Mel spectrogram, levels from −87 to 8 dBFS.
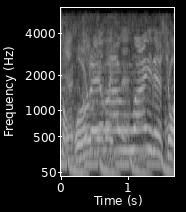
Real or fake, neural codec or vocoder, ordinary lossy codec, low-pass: real; none; none; 5.4 kHz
